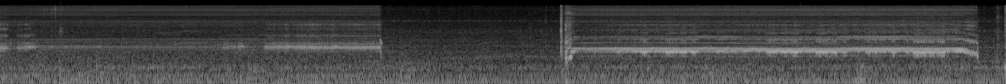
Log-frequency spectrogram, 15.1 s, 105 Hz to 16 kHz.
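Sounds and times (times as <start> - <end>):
actuator squealing: 0.0 - 5.8, 8.4 - 14.8.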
